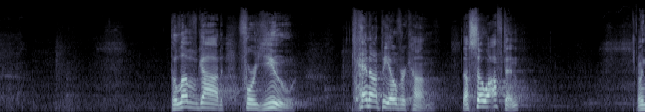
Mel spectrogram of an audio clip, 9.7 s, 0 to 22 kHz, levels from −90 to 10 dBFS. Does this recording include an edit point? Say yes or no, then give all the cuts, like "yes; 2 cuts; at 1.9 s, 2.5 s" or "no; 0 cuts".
yes; 1 cut; at 6.8 s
